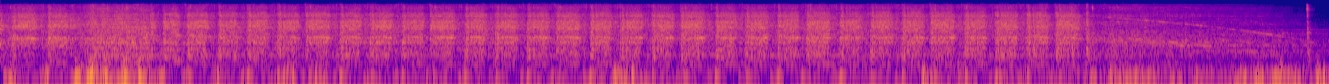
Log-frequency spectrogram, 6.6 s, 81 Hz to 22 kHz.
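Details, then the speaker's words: Dodge Journey 2.4 with a replacement used engine after overheating, has fuel pressure, injector pulse and spark: steady cranking about three beats a second, never catches, even compression; engine out of time, loses vacuum. "Y al parecer está fuera de de tiempo por eso se por eso no enciende y por eso se pierde el vacío porque está fuera de de sincronía"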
